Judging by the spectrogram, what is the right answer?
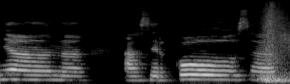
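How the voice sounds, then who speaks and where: A woman with a Costa Rican accent, medium in pitch, in a flat monotone. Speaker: podcast guest. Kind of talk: interview testimony.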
